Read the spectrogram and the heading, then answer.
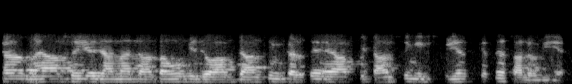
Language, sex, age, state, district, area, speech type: Urdu, male, 18-30, Bihar, Darbhanga, rural, conversation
